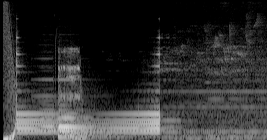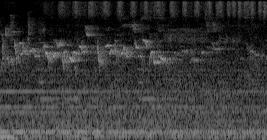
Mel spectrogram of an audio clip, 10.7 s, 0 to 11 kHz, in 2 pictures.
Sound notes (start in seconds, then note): 0.9 soft music; 6.6 birds chirping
